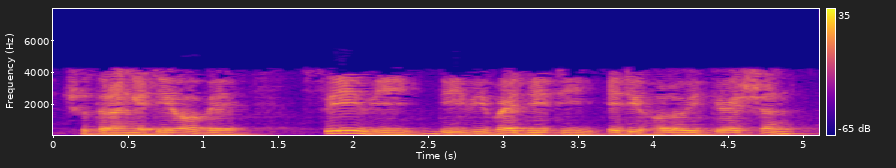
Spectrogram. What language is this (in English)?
Bangla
